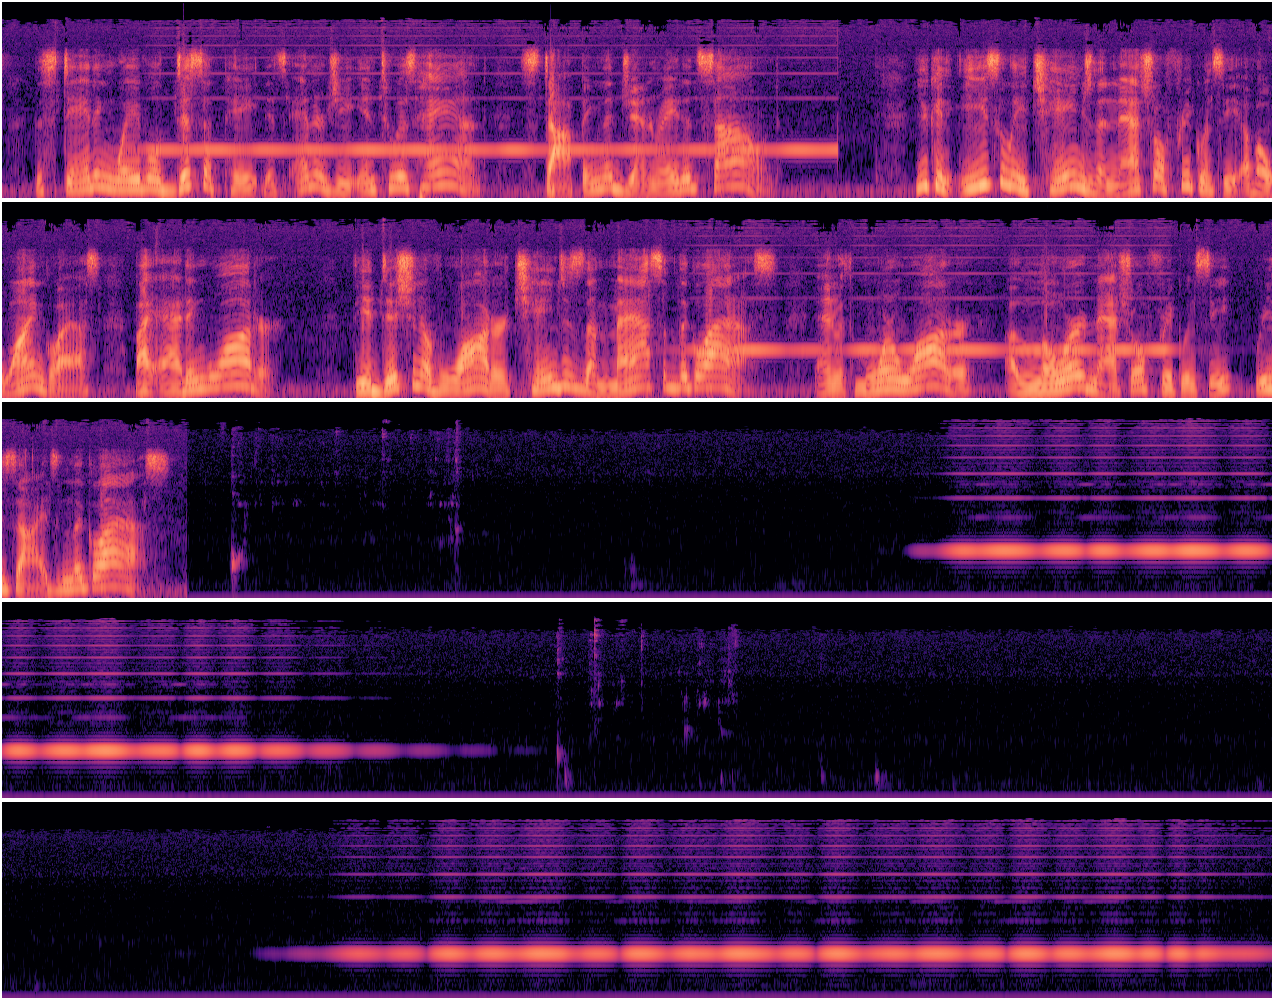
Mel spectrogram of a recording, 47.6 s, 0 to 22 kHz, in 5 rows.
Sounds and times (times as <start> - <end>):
Speech: 0.3 - 5.8, 6.8 - 11.6, 12.2 - 20.4.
